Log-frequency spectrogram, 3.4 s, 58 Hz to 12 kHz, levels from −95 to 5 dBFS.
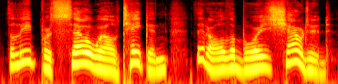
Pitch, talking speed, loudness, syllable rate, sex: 175 Hz, 195 wpm, -16 LUFS, 4.5 syllables/s, male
